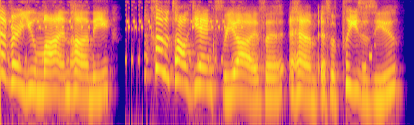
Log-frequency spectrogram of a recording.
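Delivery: put-on Southern accent. Photographer reassuring the shy girl, in a Southern accent. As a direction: soothe her in a Southern accent. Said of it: "see pull it off correctly".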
